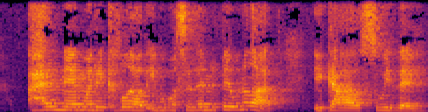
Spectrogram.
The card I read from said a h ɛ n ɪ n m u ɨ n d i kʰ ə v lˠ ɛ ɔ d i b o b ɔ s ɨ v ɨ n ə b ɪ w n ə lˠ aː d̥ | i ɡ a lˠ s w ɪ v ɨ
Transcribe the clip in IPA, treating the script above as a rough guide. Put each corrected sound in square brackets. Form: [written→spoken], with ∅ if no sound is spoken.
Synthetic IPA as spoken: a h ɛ n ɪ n m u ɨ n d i kʰ ə v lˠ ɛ ɔ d i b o b ɔ s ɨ [v→ð] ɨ n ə b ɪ w n ə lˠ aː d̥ | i ɡ a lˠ s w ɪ [v→ð] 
